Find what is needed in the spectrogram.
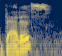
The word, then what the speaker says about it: Bettis: How do you pronounce her name? Is it Bettis? – Yep.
